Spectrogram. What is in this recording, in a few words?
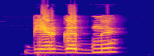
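"бергӧдны", Komi-Zyrian, female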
